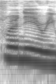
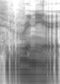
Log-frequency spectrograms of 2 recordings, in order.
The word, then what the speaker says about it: Raniere: I think it's Raniere Raniere. Raniere. I think it's Raniere, isn't it? But it looks like it should be Raniere, a French name.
